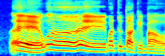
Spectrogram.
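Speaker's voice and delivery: put-on clumsy Polish accent. Commentating a match, voicing Lewandowski protesting a foul call in a bad Polish accent. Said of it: "I try to do a Polish accent".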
